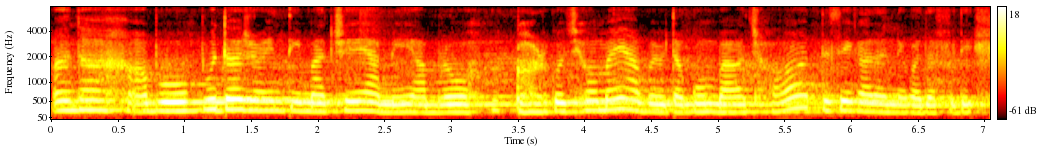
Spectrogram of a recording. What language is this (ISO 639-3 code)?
nep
